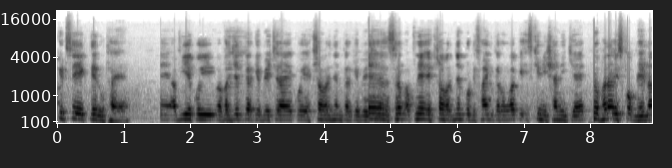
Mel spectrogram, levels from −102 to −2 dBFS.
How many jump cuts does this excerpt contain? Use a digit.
3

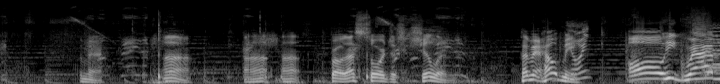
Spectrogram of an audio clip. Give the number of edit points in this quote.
0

